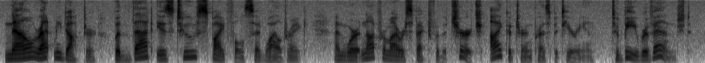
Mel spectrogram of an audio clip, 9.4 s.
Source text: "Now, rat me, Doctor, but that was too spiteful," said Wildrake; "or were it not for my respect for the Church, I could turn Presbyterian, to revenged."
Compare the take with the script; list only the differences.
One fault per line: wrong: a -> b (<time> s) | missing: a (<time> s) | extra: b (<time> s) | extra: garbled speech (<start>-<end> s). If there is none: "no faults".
wrong: was -> is (2.1 s)
wrong: or -> and (4.4 s)
extra: be (8.3 s)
